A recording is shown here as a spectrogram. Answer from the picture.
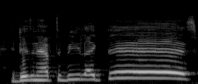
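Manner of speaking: loud, high, hammed-up announcer delivery; exaggerated big inflection; over the top. Shown as a demonstration. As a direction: go overboard, stretching THIS high and loud.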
